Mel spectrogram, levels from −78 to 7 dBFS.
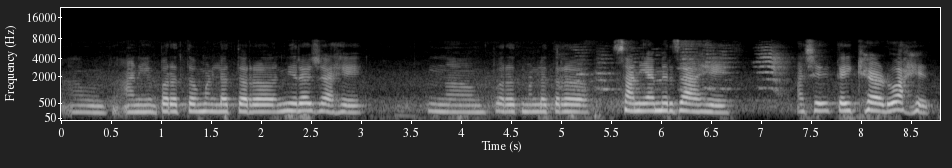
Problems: constant background noise, background conversations at intervals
